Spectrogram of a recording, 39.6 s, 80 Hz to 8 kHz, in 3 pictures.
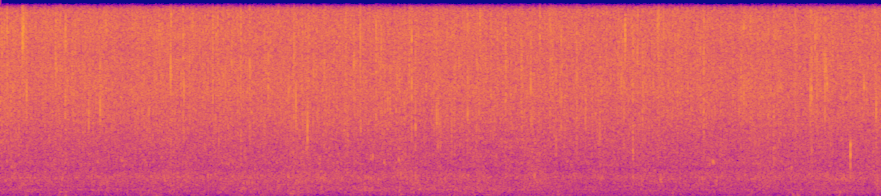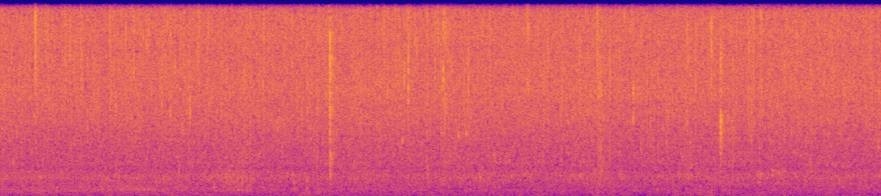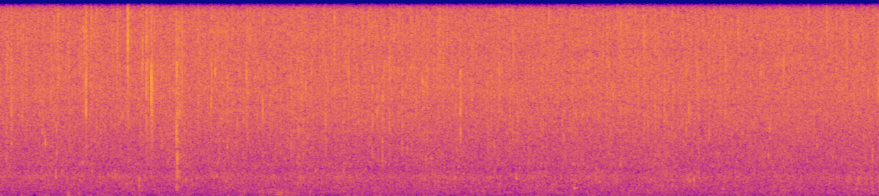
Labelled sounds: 24.8	25.0	water noise, 1.0 to 1.2 kHz

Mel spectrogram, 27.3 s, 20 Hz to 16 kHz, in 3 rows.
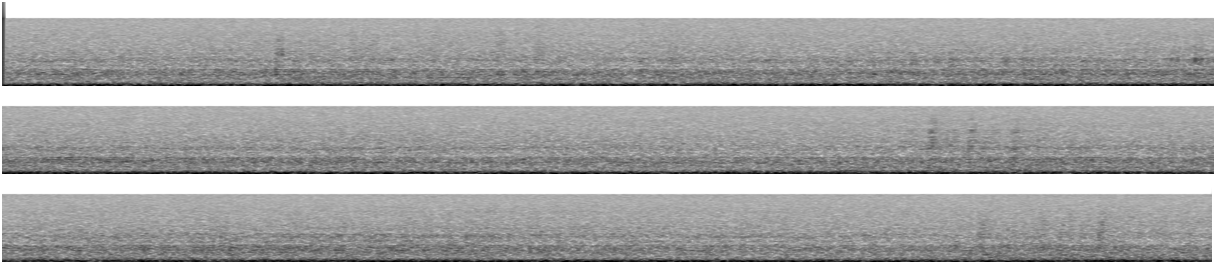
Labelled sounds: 0.2	0.5	vessel noise, 1.0 to 1.2 kHz

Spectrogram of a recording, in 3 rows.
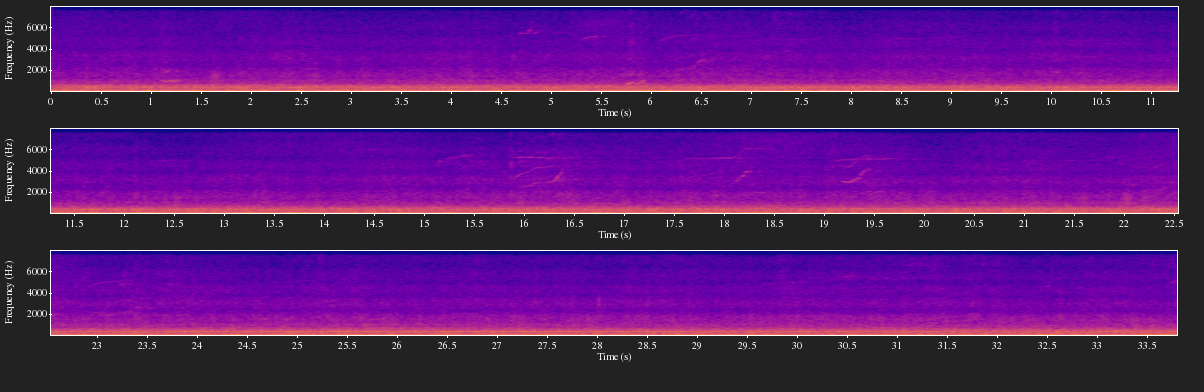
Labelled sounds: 6.0	6.5	killer whale, 4.8 to 5.4 kHz
15.7	16.5	killer whale, 1.8 to 7.6 kHz

